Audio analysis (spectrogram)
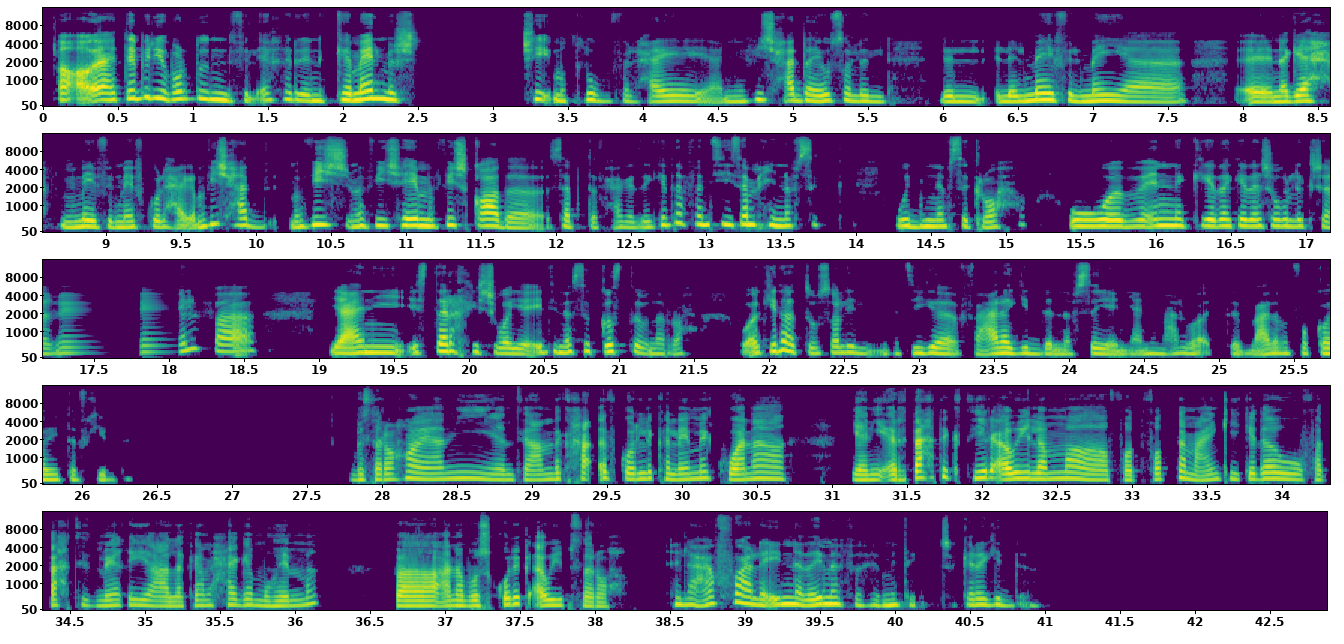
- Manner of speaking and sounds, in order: distorted speech
- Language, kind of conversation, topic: Arabic, advice, بتوصف إزاي إحساسك بالذنب لما تاخد بريك من الشغل أو من روتين التمرين؟
- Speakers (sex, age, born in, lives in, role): female, 25-29, Egypt, Egypt, advisor; female, 35-39, Egypt, Egypt, user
